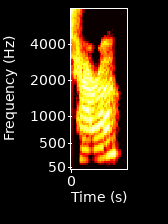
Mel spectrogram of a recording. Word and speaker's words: Tara: My family actually pronounces it with a hard A. They call me Tara.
